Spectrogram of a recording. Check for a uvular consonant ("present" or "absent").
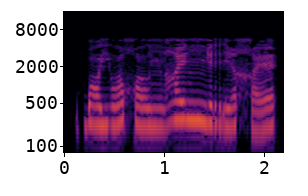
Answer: present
